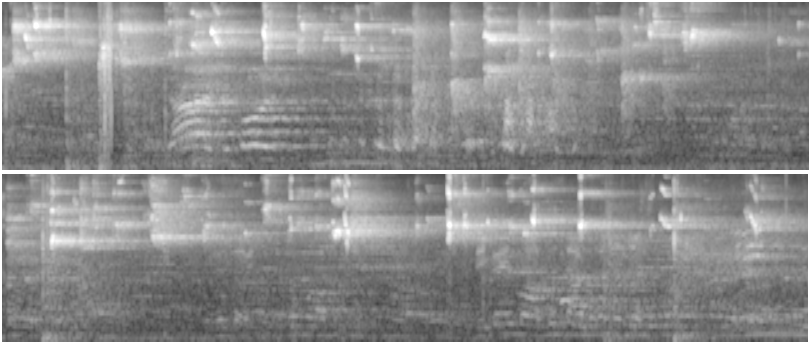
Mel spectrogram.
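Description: A basketball bounces on the floor with echoing thuds.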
